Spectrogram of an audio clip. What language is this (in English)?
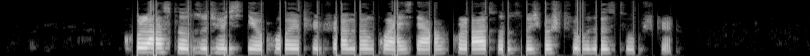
Chinese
